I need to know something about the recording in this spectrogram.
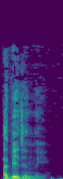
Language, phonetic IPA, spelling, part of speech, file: Russian, [ɐˈbʲedʲɪn(ː)ɨj], обеденный, adjective, Ru-обеденный.ogg
- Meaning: lunch/dinner (referring to the main meal of the day, which is eaten from about 1 or 2 p.m. to 3 p.m.)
